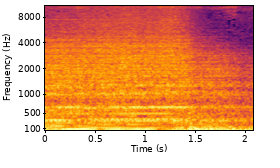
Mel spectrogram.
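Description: Dramatic television score: held tones over a deep rumble, fading away near the end.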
